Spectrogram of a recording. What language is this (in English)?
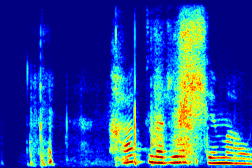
Icelandic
